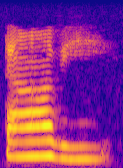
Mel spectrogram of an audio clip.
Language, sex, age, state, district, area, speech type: Tamil, female, 45-60, Tamil Nadu, Tiruchirappalli, rural, read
